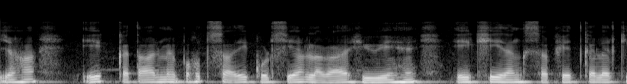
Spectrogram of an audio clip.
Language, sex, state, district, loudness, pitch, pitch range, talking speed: Hindi, male, Jharkhand, Ranchi, -14 LUFS, 110 Hz, 105-115 Hz, 155 wpm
